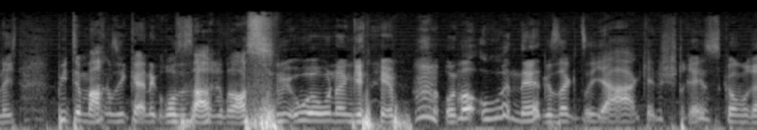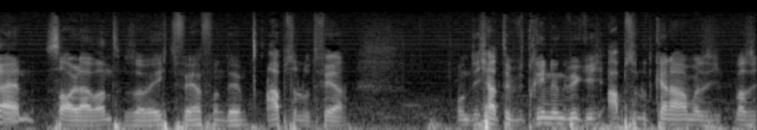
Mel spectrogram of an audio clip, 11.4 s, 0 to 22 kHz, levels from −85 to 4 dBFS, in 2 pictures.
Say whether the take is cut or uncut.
cut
